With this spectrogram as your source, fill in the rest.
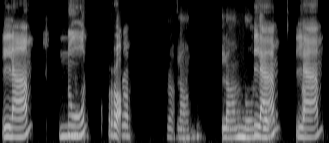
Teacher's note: जुबान की नोक ऊपर के तालू को लगने से अदा होते हैं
